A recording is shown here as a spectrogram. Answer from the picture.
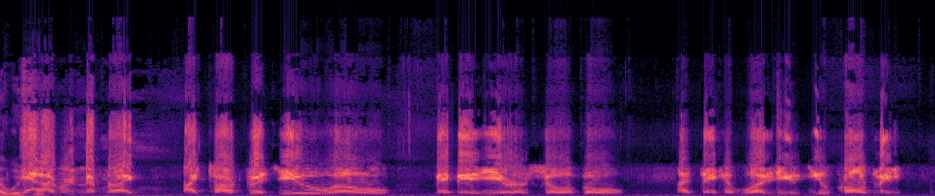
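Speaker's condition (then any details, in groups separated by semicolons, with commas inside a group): Parkinson's disease; on medication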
